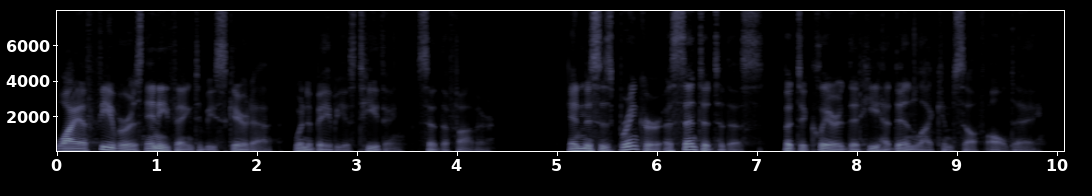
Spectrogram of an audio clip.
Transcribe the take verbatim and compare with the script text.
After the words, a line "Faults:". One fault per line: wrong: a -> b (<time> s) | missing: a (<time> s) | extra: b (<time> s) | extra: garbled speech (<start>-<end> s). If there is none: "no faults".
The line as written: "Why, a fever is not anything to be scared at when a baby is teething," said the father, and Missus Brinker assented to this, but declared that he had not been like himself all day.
"Why, a fever is anything to be scared at when a baby is teething," said the father, and Missus Brinker assented to this, but declared that he had been like himself all day.
Faults:
missing: not (0.9 s)
missing: not (8.5 s)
